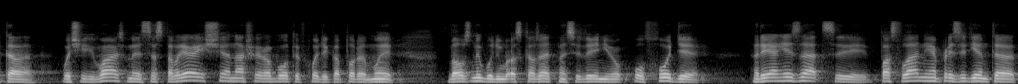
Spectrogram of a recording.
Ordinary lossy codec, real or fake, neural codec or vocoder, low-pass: none; fake; codec, 16 kHz, 0.5 kbps, FunCodec, trained on LibriTTS, 25 frames a second; none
